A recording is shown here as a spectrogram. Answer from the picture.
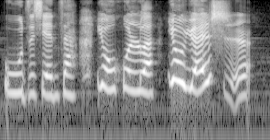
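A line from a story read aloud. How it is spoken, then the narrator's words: Mother crying. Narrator (Chinese): 妈妈边哭边说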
